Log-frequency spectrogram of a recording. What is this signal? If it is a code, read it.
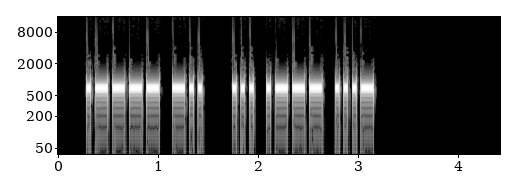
Morse code, heard as a keyed tone, about 28 wpm, 700 Hz. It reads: 1D SJV
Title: Field Day Exchanges Encore - 28wpm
